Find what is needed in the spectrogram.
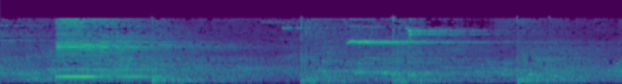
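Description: A basketball bouncing on a sports-hall floor, a few single knocks between about three and five seconds in. Voices call out near the start, and a short shrill tone sounds about three and a half seconds in.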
